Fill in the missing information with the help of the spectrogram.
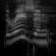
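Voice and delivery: normal talking voice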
